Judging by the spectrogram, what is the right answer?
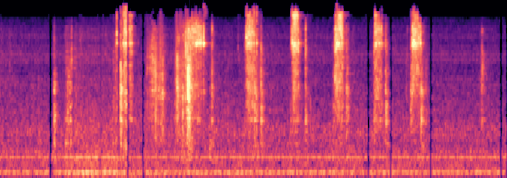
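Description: Steel parts of a folding bike's frame latch clicking and scraping against each other as a bent rod and its sleeve are worked by hand on the hinge plate. There are about eight short metallic scrapes, roughly two a second, starting about one and a half seconds in.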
